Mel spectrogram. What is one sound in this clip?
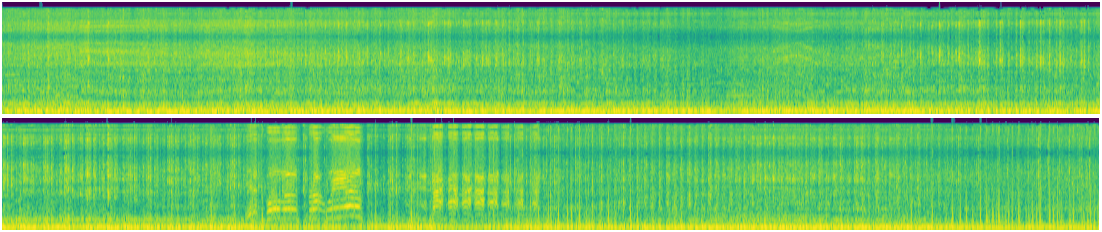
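A large car engine rumbles loudly close by.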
